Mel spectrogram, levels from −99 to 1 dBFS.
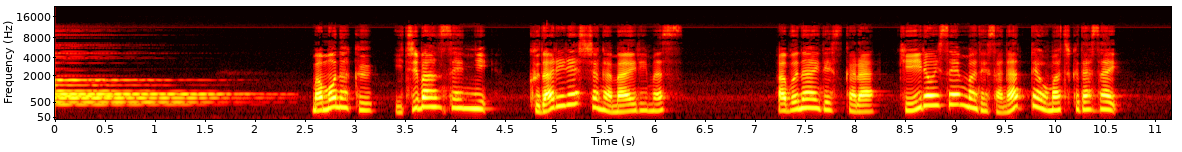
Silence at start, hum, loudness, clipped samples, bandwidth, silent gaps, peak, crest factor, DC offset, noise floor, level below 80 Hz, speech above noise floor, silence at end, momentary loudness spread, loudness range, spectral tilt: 0 s; none; -19 LUFS; under 0.1%; 12.5 kHz; none; 0 dBFS; 20 dB; under 0.1%; -69 dBFS; -80 dBFS; 51 dB; 0.55 s; 14 LU; 4 LU; -4 dB/octave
